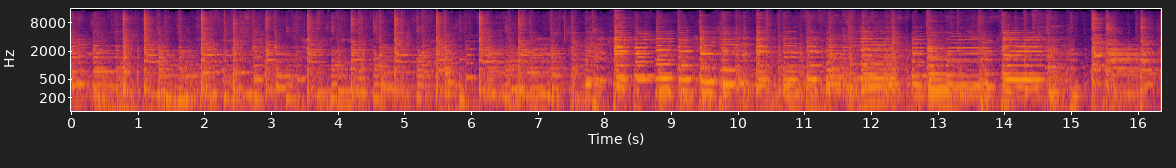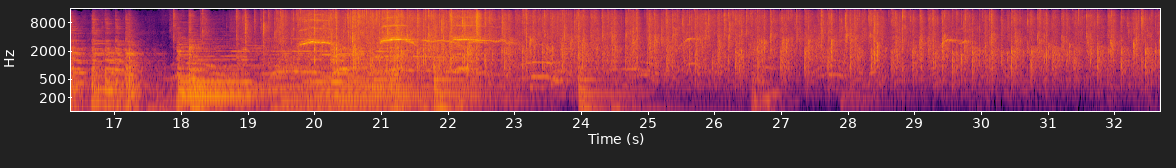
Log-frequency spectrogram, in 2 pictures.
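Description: Jazz played on two archtop electric guitars with double bass, ending on a final chord about 18 seconds in. Audience applause and shouts follow, with the clapping tapering off toward the end.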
